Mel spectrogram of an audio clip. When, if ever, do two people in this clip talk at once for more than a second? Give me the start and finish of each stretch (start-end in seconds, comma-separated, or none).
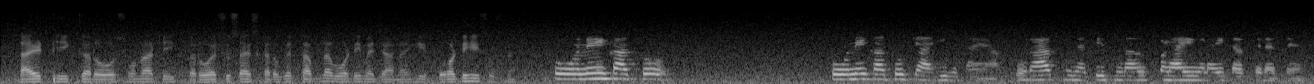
none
